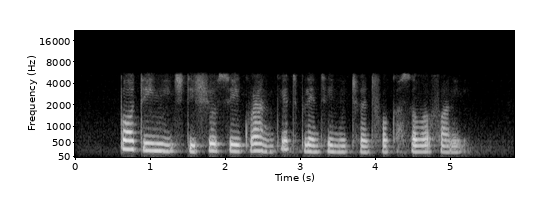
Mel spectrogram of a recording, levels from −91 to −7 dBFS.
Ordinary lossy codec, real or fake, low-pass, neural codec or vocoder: Opus, 16 kbps; fake; 5.4 kHz; codec, 16 kHz, 0.4 kbps, LongCat-Audio-Codec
